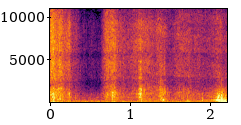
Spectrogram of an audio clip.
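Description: Faint rustling and crinkling of bubble-wrap plastic as a box is pulled out of it.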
